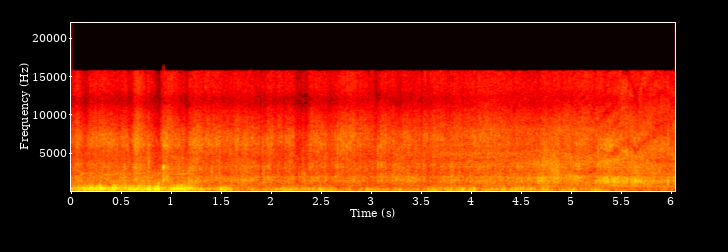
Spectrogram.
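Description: Sliding run over groomed, packed snow: edges scraping and hissing on the snow, with wind buffeting the microphone. Louder in the first second and a half, then easing to a softer steady scrape.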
